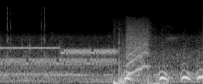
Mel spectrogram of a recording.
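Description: Edited intro sound effects: a held electronic chord for about a second, then a quick run of short pitched hoots that rise and fall.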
